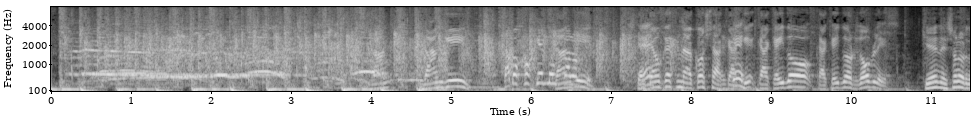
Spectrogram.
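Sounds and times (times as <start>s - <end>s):
audience applause and cheering at a live radio show: 0.0s - 7.9s
speech: 5.0s - 11.4s.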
